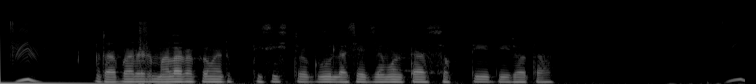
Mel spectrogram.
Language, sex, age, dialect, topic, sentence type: Bengali, male, 18-24, Jharkhandi, agriculture, statement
